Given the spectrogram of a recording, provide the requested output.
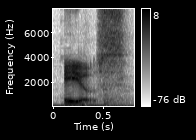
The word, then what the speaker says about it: Eos: bet you didn't know no EOS is actually pronounced AOS who is AOS you ask well AOS and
